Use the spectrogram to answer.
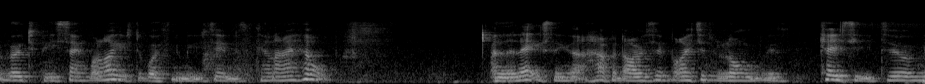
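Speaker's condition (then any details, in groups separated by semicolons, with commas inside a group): MND, mild; speech slightly affected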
